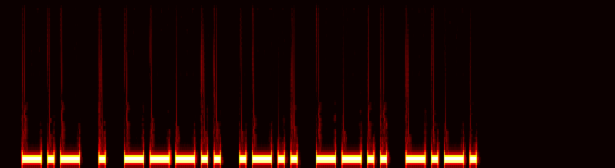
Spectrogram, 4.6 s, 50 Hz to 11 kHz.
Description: Morse code, heard as a keyed tone, about 25 wpm, 700 Hz. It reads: KE8LZC
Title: USA Callsign DE Callsign - 6 Characters - 25wpm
